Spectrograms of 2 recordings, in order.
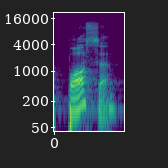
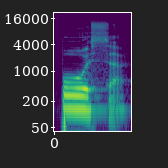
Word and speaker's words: poça: coisa aqui no Brasil essa palavra tem duas pronúncias pode ser possa ou Poa um aberto ou fechado e vai variar de acordo com a região Então se disserem Ah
